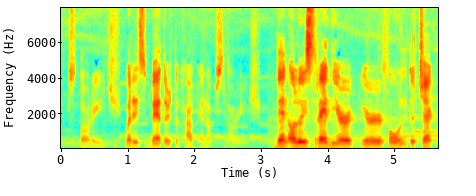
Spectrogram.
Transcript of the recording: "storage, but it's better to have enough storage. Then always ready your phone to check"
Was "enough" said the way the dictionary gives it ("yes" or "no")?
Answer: no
